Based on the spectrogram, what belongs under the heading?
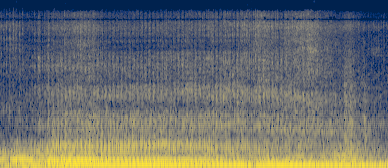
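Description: Demolition derby cars' engines running loud and steady, a deep drone from a car close by, its note stepping up a little about a second in.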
